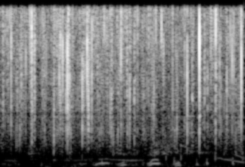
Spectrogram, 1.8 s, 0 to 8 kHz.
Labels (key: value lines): label: biophony, cascading saw
recorder: SoundTrap 600 or HydroMoth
